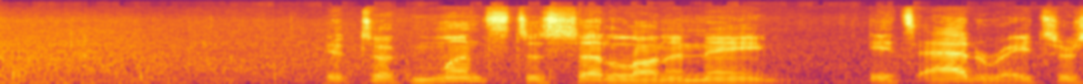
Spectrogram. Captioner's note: street din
